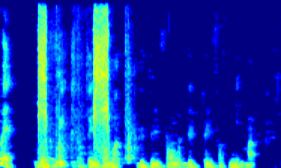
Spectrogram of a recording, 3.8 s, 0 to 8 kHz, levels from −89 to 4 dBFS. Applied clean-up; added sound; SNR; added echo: classical method Wiener filter.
